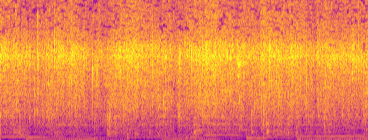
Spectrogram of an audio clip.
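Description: Chicken starter pieces frying in a hot pan, a steady sizzle broken by repeated scraping and clattering as the pieces are stirred and turned, close and loud with no voices.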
